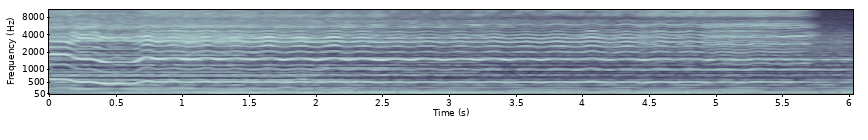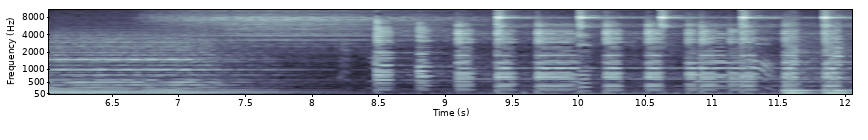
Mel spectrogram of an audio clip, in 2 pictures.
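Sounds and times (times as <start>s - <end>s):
man singing with vibrato: 0.0s - 5.9s
instrumental accompaniment with beat: 7.0s - 12.0s.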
